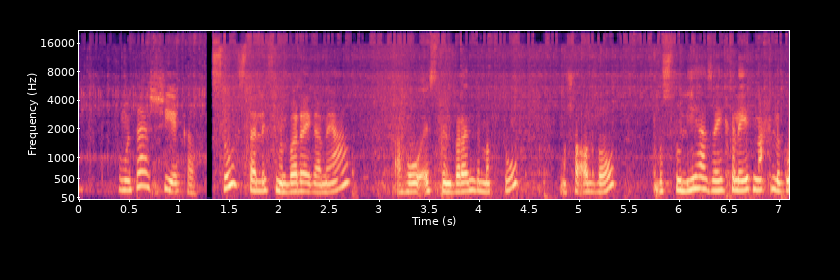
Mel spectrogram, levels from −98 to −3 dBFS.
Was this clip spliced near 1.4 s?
yes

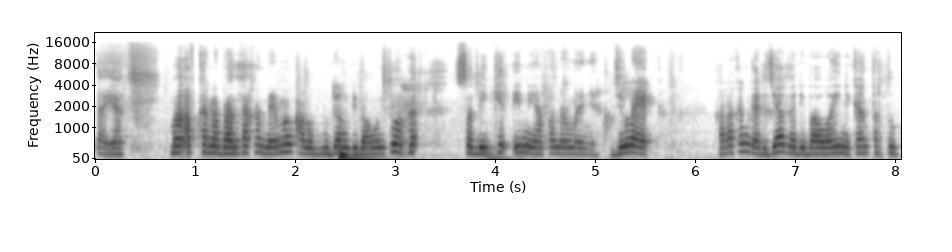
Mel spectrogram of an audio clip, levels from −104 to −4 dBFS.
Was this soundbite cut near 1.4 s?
no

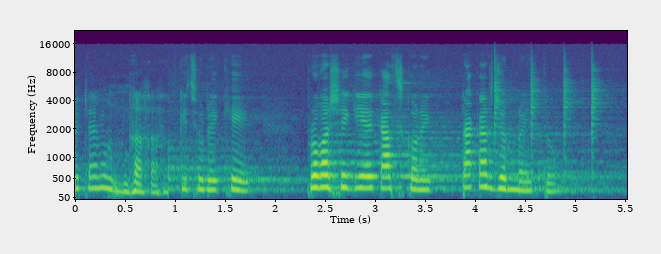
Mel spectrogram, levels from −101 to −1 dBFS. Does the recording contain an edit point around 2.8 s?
no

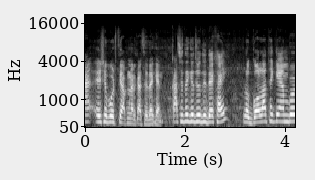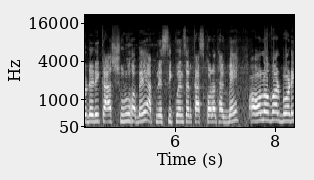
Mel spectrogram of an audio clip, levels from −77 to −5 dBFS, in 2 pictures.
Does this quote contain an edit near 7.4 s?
yes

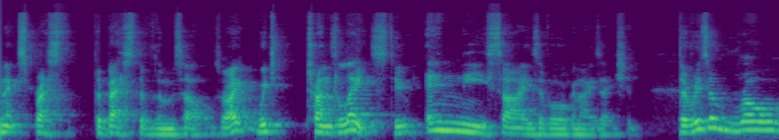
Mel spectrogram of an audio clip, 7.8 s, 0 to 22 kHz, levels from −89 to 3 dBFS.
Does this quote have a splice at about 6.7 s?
yes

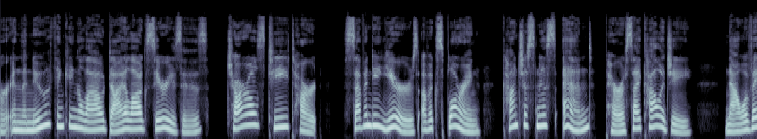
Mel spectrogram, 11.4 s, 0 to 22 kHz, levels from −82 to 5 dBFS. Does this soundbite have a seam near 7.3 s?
no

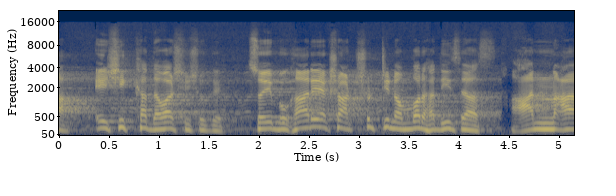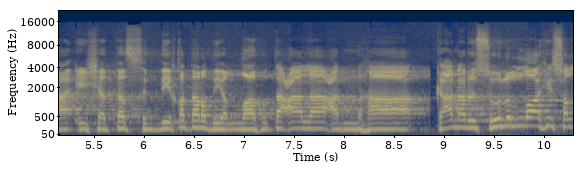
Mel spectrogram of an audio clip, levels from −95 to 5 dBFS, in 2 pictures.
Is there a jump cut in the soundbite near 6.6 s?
no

